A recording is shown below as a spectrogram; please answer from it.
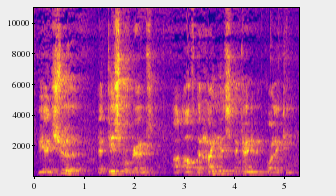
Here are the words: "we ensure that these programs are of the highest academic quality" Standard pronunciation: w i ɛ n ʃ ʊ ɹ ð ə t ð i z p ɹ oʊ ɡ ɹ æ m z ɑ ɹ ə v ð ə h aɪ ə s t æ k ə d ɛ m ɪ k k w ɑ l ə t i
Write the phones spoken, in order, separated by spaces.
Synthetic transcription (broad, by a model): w i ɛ n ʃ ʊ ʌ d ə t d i s p ɹ oʊ ɡ ɹ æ m s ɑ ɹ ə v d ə h aɪ ə s t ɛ k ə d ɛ m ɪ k k w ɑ l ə t i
